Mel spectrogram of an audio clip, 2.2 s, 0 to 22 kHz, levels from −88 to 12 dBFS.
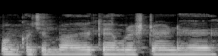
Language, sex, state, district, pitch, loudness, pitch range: Hindi, male, Uttar Pradesh, Shamli, 155 Hz, -16 LUFS, 155-160 Hz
